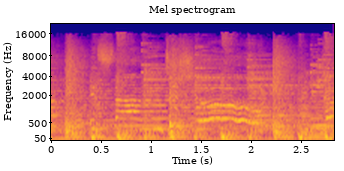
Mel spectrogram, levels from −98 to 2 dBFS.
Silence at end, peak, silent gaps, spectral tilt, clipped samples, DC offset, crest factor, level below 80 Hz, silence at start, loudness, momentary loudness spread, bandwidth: 0 s; 0 dBFS; none; -4 dB/octave; under 0.1%; under 0.1%; 14 dB; -24 dBFS; 0 s; -15 LUFS; 4 LU; 17 kHz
